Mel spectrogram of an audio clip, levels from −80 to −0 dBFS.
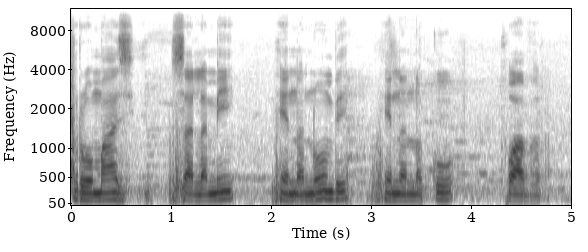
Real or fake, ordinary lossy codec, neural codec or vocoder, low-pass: fake; none; vocoder, 44.1 kHz, 128 mel bands every 256 samples, BigVGAN v2; 10.8 kHz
